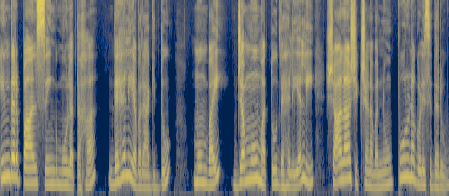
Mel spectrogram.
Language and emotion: Kannada, neutral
